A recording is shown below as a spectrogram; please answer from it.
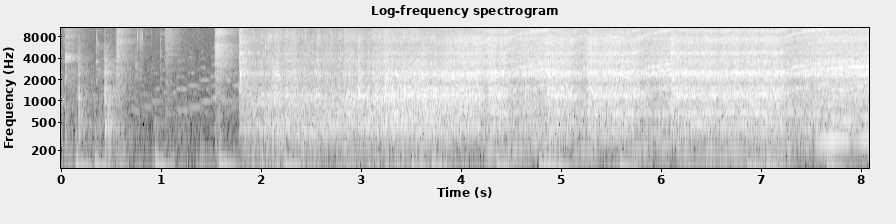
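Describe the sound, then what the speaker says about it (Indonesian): A blender grinding spices for a base seasoning paste whirs loudly and steadily after a few uneven starts, its grinding motor running continuously. "Kita blender sampai halus."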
